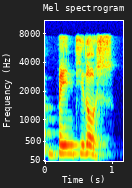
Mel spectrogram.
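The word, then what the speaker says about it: veintidós: Ensuite, on aura beidos. Tu entends l'accent tonique sur le haut ? C'est l'opportunité pour moi de t'expliquer que quand le mot est terminé par un s, la voyelle prend un accent.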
